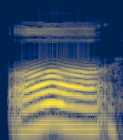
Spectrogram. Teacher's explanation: لأن الهاء فيها إمالة كبرى كما سيأتي طه، فتمدها بمقدار حركتين ط حركتين ه مع الإمالة تمد أيضا بمقدار حركتين.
